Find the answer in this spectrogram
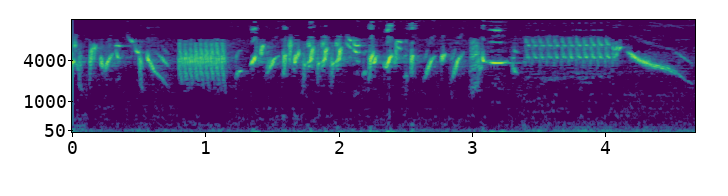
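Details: Continuous goldfinch song from France: tumbling liquid twitters, a harsh buzzy nasal note, quick trilled runs, a sustained high chattering burst and a final descending slurred whistle.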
